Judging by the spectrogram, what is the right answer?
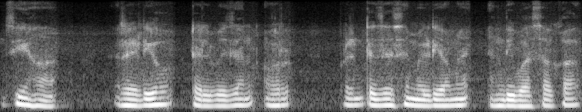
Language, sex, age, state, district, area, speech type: Hindi, male, 18-30, Rajasthan, Jodhpur, rural, spontaneous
